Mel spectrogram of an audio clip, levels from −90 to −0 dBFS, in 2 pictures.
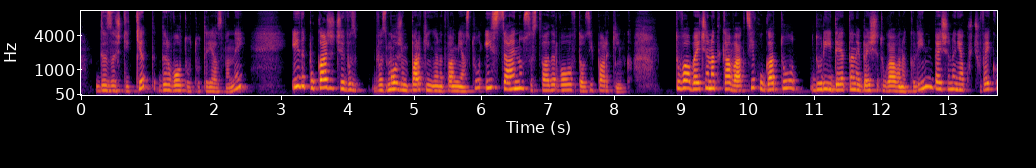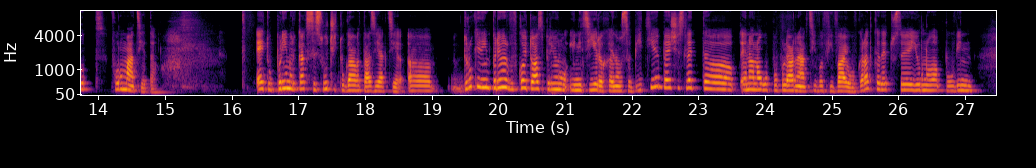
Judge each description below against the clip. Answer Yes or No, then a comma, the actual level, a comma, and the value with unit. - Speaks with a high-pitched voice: Yes, high, 220 Hz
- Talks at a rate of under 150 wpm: No, average, 160 wpm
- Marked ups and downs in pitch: Yes, wide, 5.8 semitones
